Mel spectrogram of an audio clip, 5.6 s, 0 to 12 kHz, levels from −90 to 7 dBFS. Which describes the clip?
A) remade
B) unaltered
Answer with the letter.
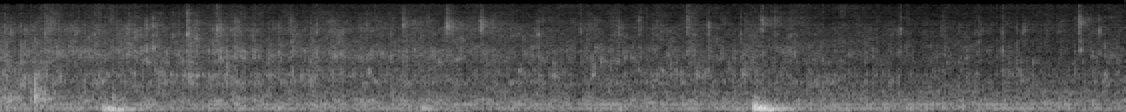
A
